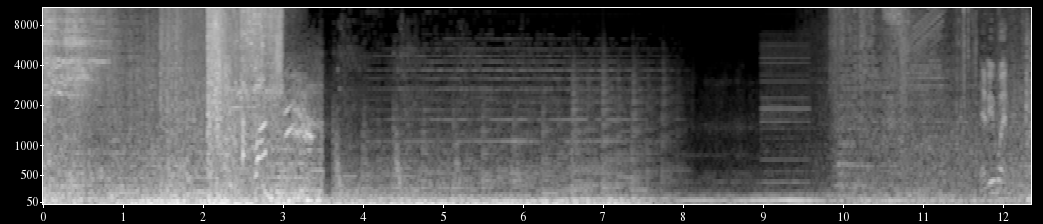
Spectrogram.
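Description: Heavy weapon explosions in the sci-fi shooter Mass Effect 2: loud booming blasts and rumbling roars up close, with a long rumbling tail between the louder bursts and a crackling low drone.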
